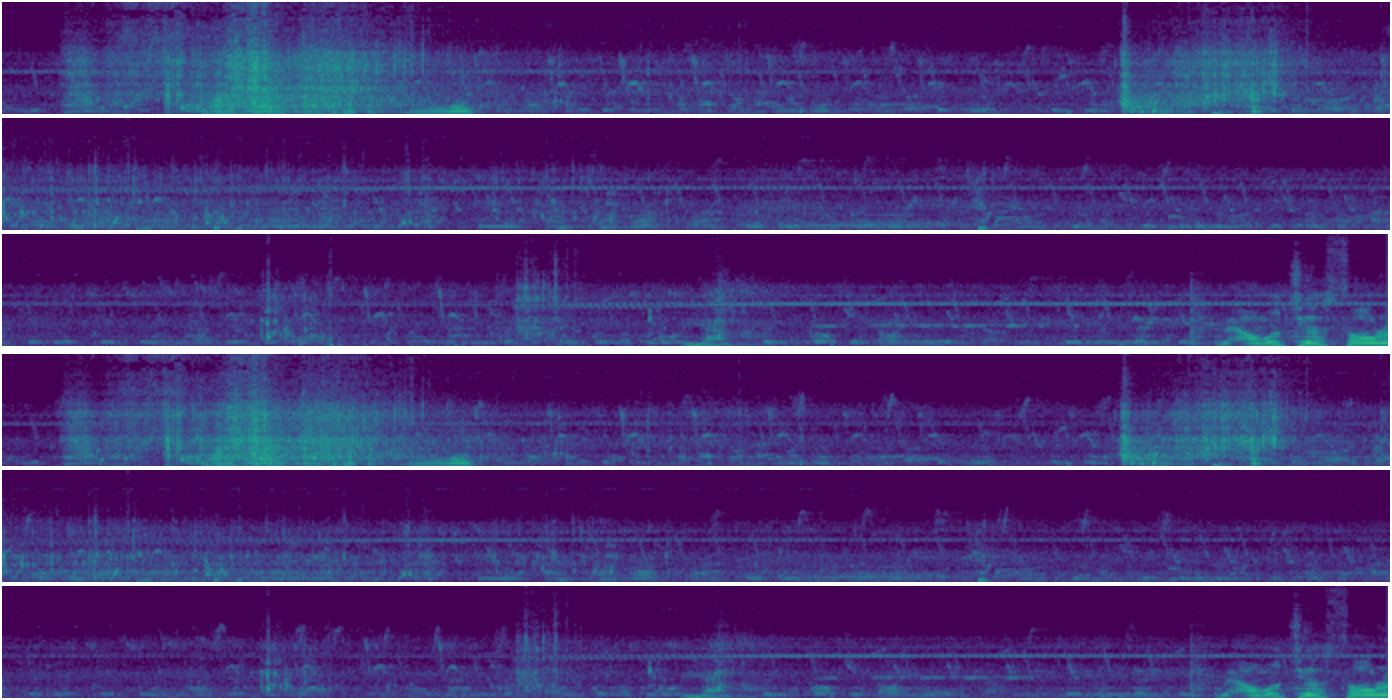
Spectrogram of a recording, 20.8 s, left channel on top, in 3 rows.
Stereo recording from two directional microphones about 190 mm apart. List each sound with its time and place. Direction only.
0.3 s splash: 15° right (ahead or behind)
1.2 s splash: centre (ahead or behind)
2.0 s a sound: 20° right (ahead or behind)
5.5 s splash: 15° right (ahead or behind)
6.9 s a sound: 15° right (ahead or behind)
19.8 s speech: 5° right (ahead or behind)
